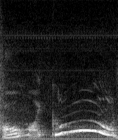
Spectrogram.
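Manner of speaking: high, slow, drawn-out shocked cry.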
